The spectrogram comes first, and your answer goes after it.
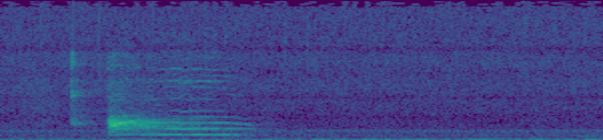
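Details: Pet cat meowing at its owners: one clear, slightly falling meow lasting under a second with strong harmonics, preceded by a faint brief chirp, then quiet room hum and a person asking a short question.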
